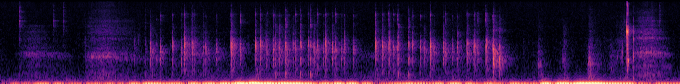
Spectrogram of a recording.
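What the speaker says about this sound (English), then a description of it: "So let's type that in." Fingers typing on a computer keyboard in quick bursts of clicking keystrokes, fairly close and clear, with short pauses between runs and no one speaking.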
